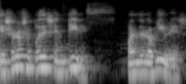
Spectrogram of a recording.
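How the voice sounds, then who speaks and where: A woman talks at a fairly slow pace at medium pitch with ordinary pitch variation, and audible room echo surrounds her voice. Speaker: grandmother. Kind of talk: testimony.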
